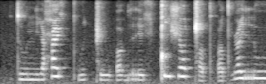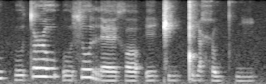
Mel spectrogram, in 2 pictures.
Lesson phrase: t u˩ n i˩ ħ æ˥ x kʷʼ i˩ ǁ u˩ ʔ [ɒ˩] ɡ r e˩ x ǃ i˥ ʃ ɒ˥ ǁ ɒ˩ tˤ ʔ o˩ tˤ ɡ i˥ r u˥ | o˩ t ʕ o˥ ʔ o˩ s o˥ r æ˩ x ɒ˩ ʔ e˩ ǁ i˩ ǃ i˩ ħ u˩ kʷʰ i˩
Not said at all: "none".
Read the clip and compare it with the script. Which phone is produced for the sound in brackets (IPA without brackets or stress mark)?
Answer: ɒ˩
